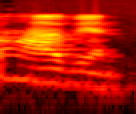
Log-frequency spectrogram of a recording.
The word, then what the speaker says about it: haben: তো আমরা ইংলিশে যদি বলি হ্যাভ, সেটা হচ্ছে আমরা জার্মানিতে বলবো হাভেন। এটার উচ্চারণ হবে কি?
